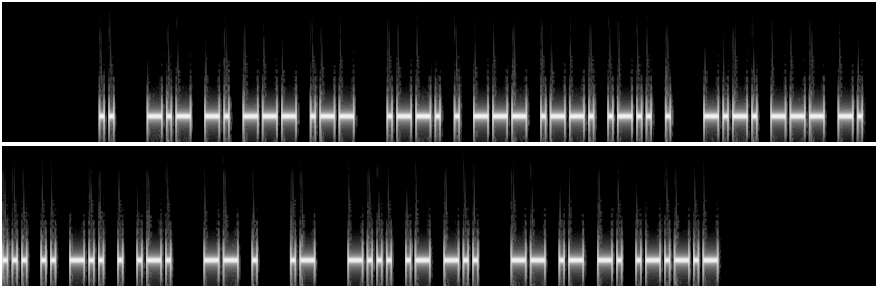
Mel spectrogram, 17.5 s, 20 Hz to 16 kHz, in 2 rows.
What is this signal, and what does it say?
Morse code, heard as a keyed tone, about 25 wpm, 700 Hz. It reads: I KNOW PEOPLE CONSIDER ME A BAD MAN.
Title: Sentences from Top 1000 Words - Review Part 4 - 25wpm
